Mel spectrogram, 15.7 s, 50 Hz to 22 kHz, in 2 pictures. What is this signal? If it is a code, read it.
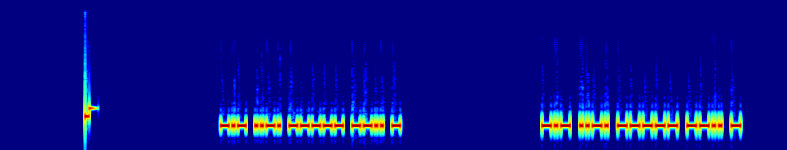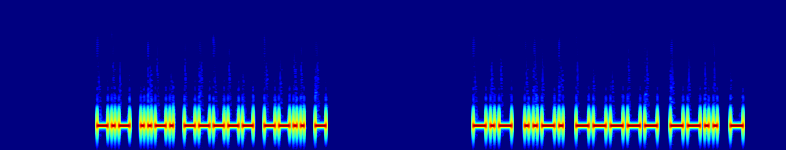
Morse code, heard as a keyed tone, about 36 wpm, 700 Hz. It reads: KF0ZT KF0ZT KF0ZT KF0ZT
